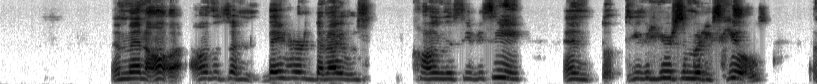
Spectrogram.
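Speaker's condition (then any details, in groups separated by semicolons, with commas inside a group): Cerebral palsy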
